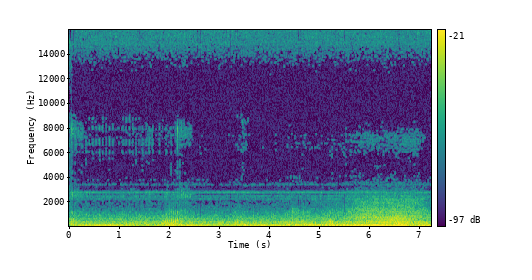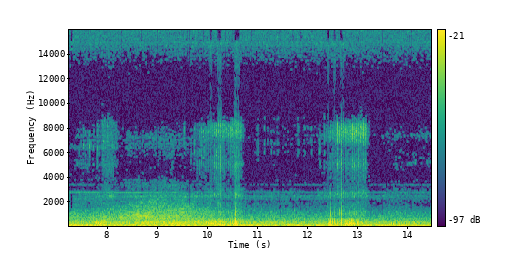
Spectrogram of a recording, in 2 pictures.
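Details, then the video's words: Balu the cat, asleep, snoring: soft breathy rasping swells recur roughly every three seconds over a steady low hum, with a few brief clicks near the end. "Cute Cat Sleeping and Snoring"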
